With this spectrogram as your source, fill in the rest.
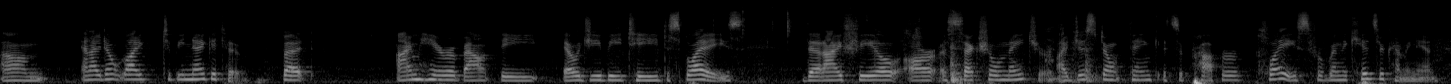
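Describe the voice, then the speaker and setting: Soft-spoken and fairly slow, this woman talks at a medium pitch with fairly even intonation. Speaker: public commenter at county meeting. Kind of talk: public comment. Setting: public meeting room. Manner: halting.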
